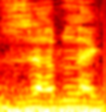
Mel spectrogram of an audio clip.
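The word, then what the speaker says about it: Žabljak: তো আজকে আমরা যে জায়গাটায় এসেছি ওটার নাম আমি জানি না আমি ঠিক প্রোনাউন্স করছি কি না, তো জাবলাক বলে জায়গাটার নাম।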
